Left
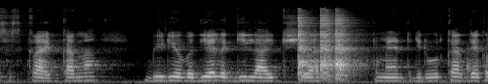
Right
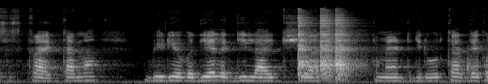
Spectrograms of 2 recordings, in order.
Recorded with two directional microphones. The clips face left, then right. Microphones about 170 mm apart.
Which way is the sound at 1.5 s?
5° right (ahead or behind).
